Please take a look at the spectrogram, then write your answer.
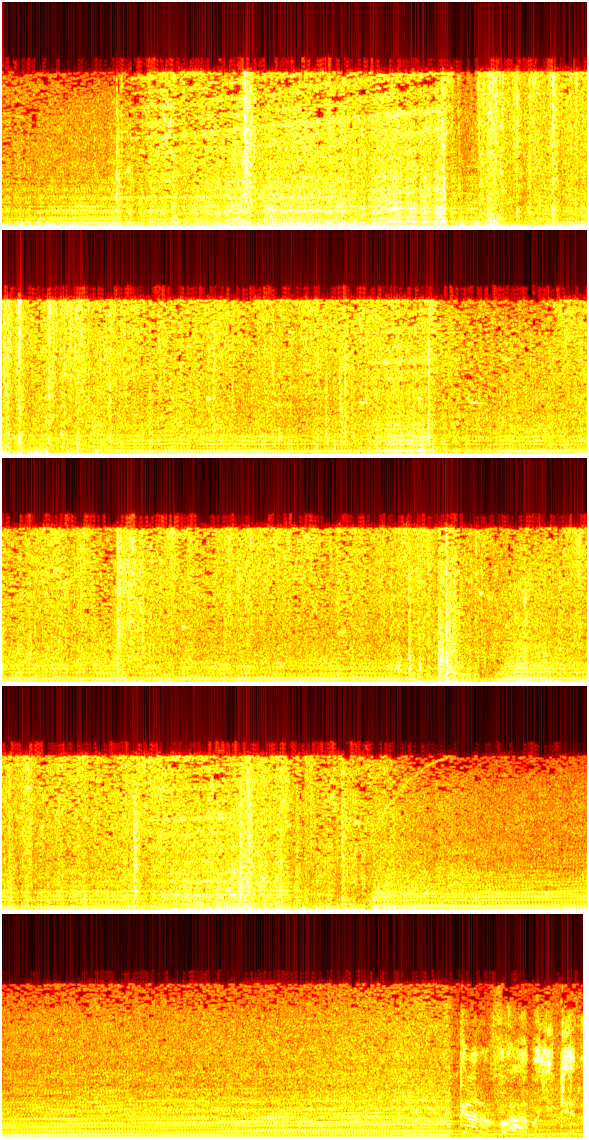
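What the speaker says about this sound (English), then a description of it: "Meshes well with the sound of the engines, you feel me?" Mustang GT muscle car engine in The Crew Motorfest racing game, a loud continuous roar with shifting revs throughout, mixed with music and a voice talking over it.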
